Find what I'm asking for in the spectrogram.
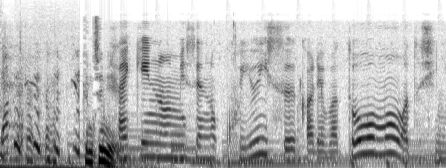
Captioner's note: laughs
